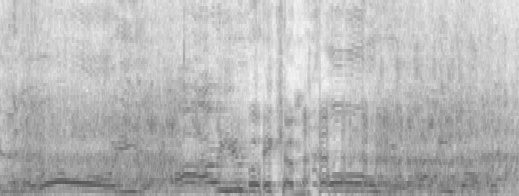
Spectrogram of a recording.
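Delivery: high, laughing, gushing flattery; gushing fawning praise. Retold or imitated. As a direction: lay on the admiration thick, high and giggly. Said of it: "they'd all have to go".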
